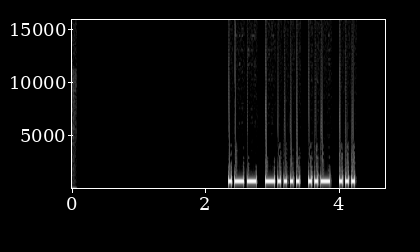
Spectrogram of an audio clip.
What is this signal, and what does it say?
Morse code, heard as a keyed tone, about 22 wpm, 700 Hz. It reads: W6US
